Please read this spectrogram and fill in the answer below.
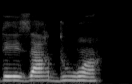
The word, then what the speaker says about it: Desardouin: So Desardouin, like the trick here is like, so the O-U-I-N at the end, O-U sounds like OU, and then I-N is one sound as well, and it sounds like UN. So it's a sound that's very nasal. Mm-hmm. So the whole world together, Desardouin.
